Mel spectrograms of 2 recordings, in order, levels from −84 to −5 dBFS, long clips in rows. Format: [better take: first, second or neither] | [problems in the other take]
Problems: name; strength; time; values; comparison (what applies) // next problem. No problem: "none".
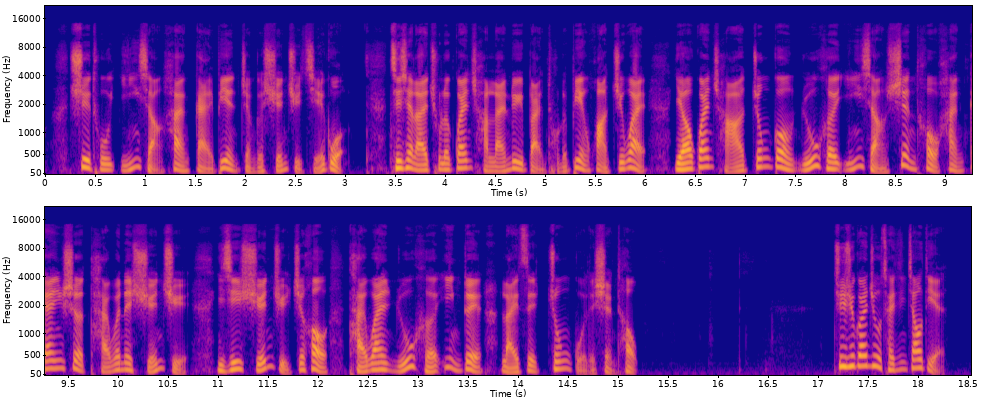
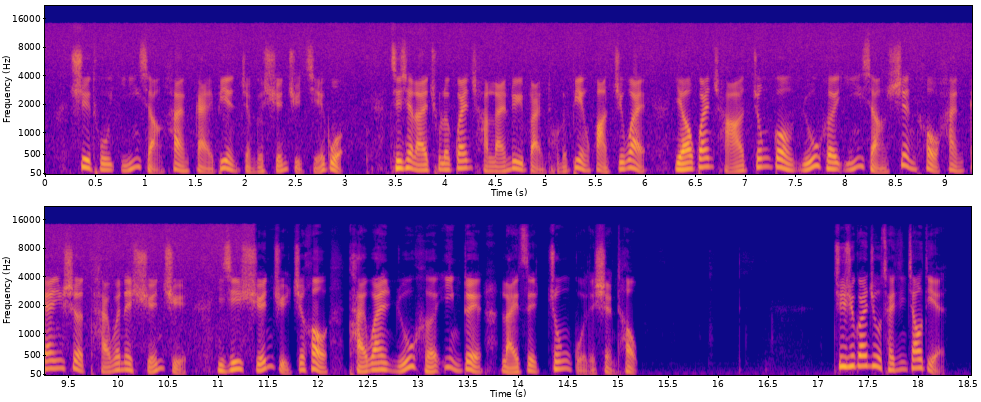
first | hiss; noticeable; until 11 s; 10 dB below the speech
